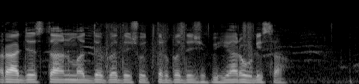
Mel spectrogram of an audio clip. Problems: constant background noise, background conversations at intervals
